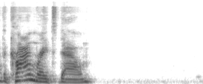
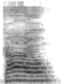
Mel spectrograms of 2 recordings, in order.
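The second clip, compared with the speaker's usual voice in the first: raised, higher call for someone absent; 7 semitones higher, 6 dB louder than usual. Real, not acted. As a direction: call out loudly to summon a colleague. Calling for someone who is absent.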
